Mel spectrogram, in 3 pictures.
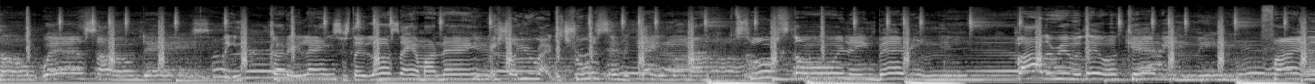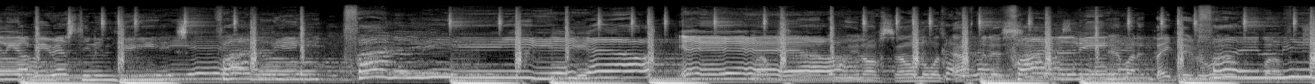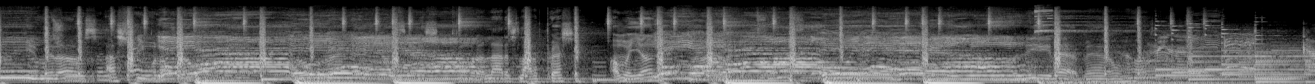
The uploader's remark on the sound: LIVE AUDIO. Live set from Baddie Szn July edition.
